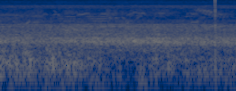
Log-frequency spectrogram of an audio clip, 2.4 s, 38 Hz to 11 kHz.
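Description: Steady wheel-and-rail running noise of a passenger train hauled by a WAP 4 electric locomotive as it pulls away, with its horn sounding.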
